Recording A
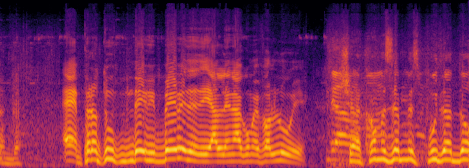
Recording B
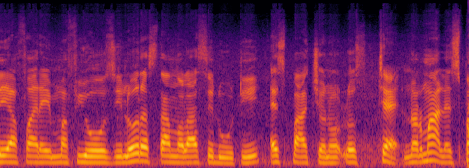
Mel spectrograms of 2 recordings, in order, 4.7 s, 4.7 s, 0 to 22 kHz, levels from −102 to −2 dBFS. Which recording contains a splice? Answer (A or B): A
